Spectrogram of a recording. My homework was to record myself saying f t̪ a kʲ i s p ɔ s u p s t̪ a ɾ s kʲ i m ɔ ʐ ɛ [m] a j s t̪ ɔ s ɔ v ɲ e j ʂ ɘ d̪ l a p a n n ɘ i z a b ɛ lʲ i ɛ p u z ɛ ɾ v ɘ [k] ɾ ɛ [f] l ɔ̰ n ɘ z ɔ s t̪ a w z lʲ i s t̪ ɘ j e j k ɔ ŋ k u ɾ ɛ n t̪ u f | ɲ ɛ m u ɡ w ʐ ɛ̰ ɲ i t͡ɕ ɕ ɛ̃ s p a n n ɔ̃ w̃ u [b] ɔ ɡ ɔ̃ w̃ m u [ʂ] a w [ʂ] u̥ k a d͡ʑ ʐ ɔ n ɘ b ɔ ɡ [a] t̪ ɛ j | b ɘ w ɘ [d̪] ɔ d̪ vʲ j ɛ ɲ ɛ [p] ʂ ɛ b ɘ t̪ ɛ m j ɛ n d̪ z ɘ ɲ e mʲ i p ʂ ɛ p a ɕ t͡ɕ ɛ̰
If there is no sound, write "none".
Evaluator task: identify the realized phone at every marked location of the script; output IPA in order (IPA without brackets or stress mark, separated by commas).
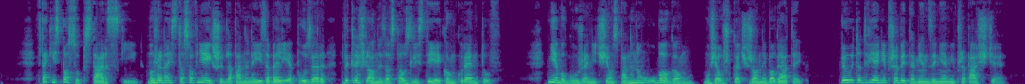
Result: n, k, ɕ, b, ɕ, ʂ, a, t̪, p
